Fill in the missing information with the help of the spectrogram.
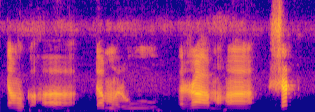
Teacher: जिह्वा मुड़कर मूर्धा को छुए जैसे ट बोलने में। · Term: मूर्धन्य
